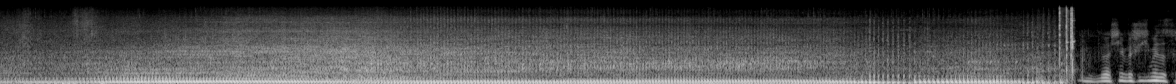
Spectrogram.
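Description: A quad bike engine rumbles close by and drives off.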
